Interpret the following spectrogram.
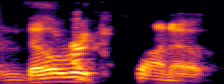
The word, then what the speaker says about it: Velrik Sano: Just so I'm pronouncing, your character's name is Velrik? Yeah, Velrik Sano.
